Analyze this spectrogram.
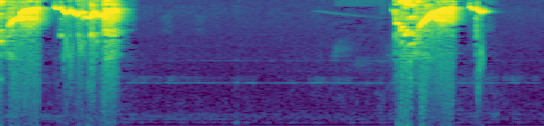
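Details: Orange-headed thrush, used as a lure recording to provoke rival birds, singing high bright phrases: a whistled run of sharp notes for about a second, silence, then another burst of high warbled notes near the end.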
